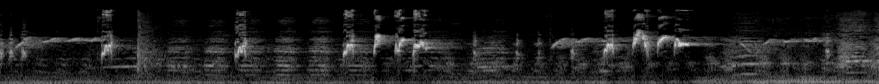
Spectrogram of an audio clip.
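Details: Red-whiskered bulbul singing, a recording used for voice training: bursts of bright, rapid whistled phrases with sharp upward and downward slurs, separated by short pauses, plus a faint low hum.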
